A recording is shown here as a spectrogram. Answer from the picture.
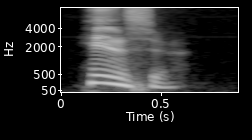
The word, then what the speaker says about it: Henderson: The folks in Henderson call it Henson. Two syllables, WD. Get that down. Henson, North Carolina.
